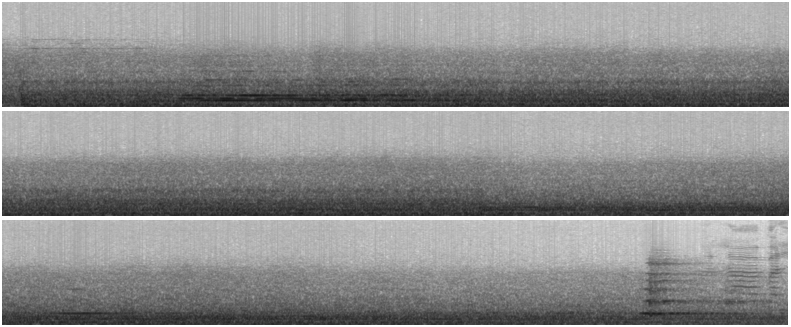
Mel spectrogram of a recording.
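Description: Steady low rumble running without a break, with faint held tones rising above it a couple of seconds in and again in the second half.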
